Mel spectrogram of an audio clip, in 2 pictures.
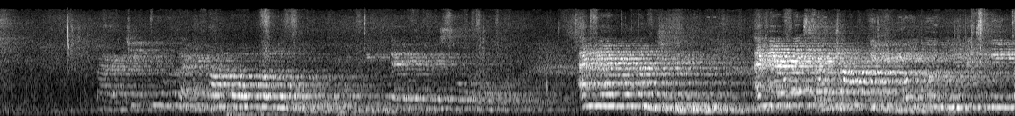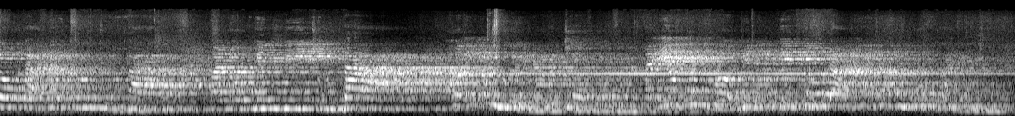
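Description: A young woman sings through a microphone in a large echoing hall.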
